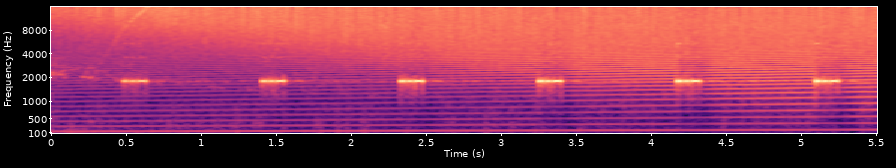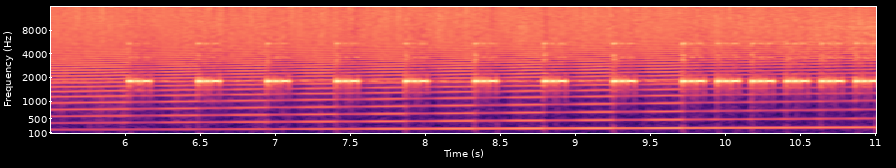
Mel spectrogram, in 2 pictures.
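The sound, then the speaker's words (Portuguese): A loud, buzzy midrange test tone holds steady while gliding slowly upward in pitch, punctuated by short higher beeps that repeat faster and faster toward the end. No one speaks. “Agora os médios.”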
